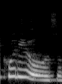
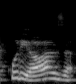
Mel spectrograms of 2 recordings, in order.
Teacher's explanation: Só que de curioso para curiosa, observe que há alternância vocálica, né? Nós temos a mudança do O fechado para o O aberto.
